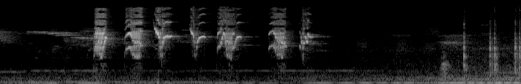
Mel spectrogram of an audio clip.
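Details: Javan myna singing a lure recording full of fill notes: six loud, harsh, broadband chattering bursts about every third of a second, then softer scattered high notes over a low steady hum.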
